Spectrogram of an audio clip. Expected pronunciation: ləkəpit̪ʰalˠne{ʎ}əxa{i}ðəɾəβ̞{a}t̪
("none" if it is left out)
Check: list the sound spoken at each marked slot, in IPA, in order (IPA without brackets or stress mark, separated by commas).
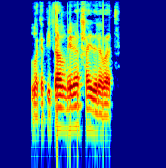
ɾ, j, a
